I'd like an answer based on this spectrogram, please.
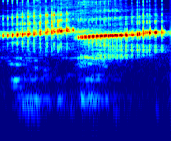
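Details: Upland chorus frog, a chorus frog found sporadically in West Virginia, calling in a rising trill like a thumb run along the teeth of a comb; two rasping trills, the second longer, with faint low background.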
